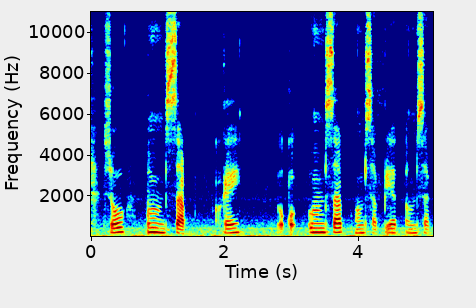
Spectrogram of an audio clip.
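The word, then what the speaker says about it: 五十: Pero ang pronunciation po nun is it's the same lang po. Ganun parang M. So, umsap.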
